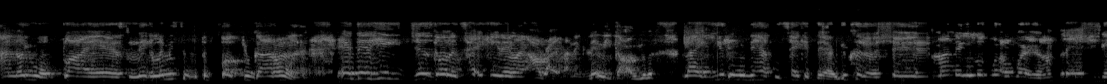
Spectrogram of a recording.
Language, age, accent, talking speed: English, 20-39, American, 280 wpm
